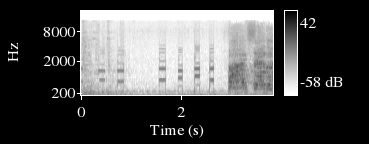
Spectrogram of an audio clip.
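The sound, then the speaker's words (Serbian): Digital telephone touch-tone dialing opens a song: six short beeps at an uneven pace, followed by the music entering loudly. “Tako se nekad čulo kad birate brojeve na telefonu digitalnom.”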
